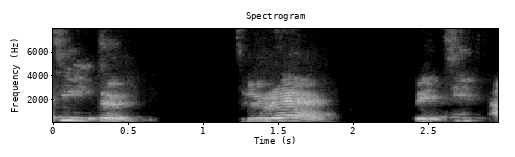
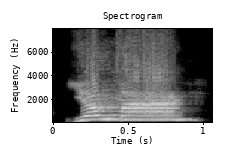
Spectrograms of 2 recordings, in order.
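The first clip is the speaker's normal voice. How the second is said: sharp high loud call; 10 semitones higher, 7 dB louder than usual. Real, not acted. Teacher calling boy sharply.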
